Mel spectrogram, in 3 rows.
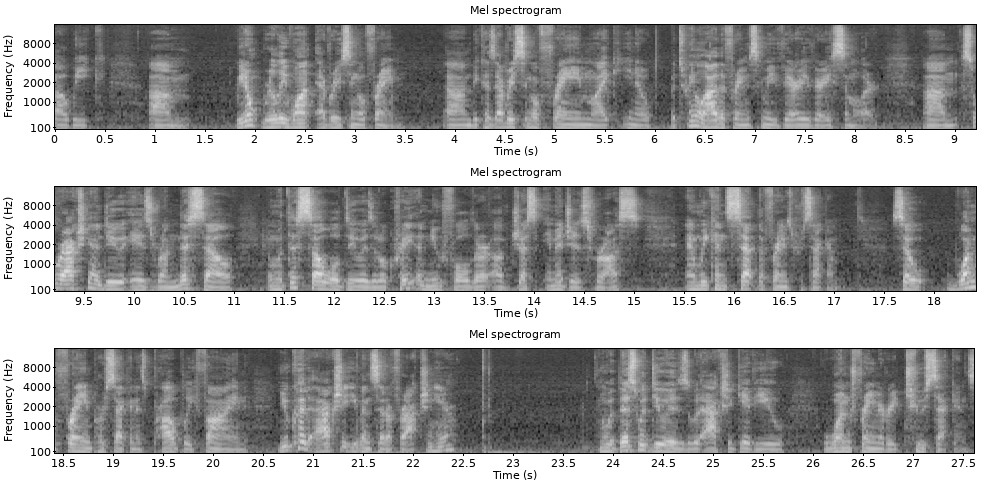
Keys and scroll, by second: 21.2-22.6 typing.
